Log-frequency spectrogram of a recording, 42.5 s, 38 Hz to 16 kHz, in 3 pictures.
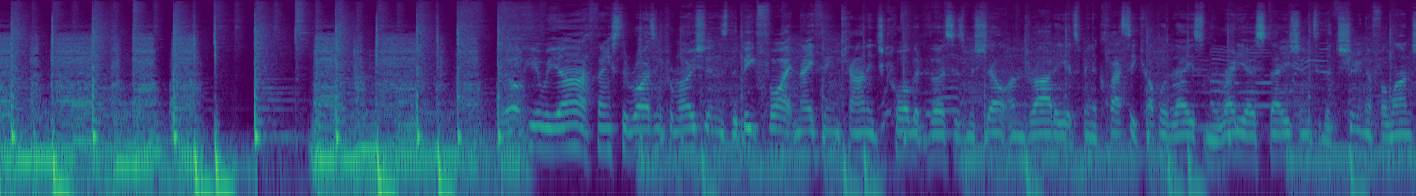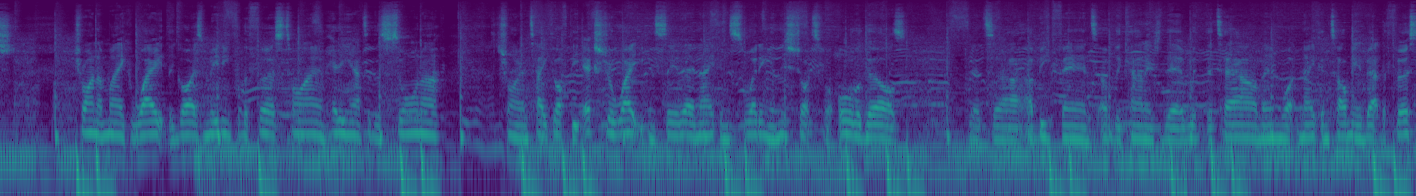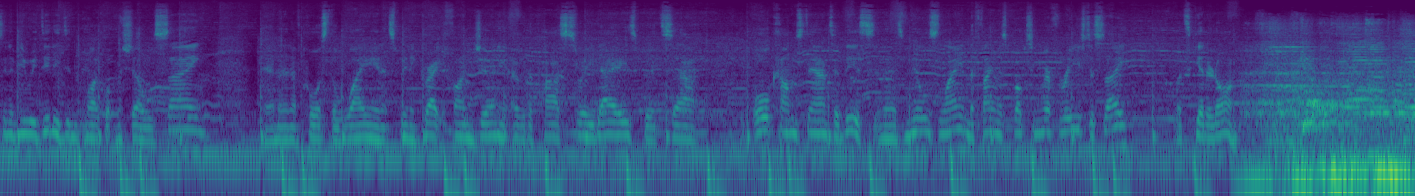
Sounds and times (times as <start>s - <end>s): Music: 0.0s - 42.4s
Speech: 5.0s - 40.7s.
